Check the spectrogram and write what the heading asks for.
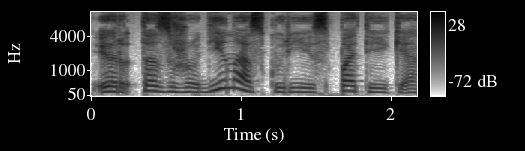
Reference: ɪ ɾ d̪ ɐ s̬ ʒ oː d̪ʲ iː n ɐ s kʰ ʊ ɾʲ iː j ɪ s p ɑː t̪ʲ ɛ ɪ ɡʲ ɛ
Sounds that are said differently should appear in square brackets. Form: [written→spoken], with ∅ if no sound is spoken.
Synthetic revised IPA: ɪ ɾ [d̪→t̪] ɐ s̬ ʒ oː d̪ʲ iː n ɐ s [kʰ→k] ʊ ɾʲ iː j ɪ s p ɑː t̪ʲ ɛ ɪ [ɡʲ→kʲ] ɛ

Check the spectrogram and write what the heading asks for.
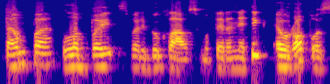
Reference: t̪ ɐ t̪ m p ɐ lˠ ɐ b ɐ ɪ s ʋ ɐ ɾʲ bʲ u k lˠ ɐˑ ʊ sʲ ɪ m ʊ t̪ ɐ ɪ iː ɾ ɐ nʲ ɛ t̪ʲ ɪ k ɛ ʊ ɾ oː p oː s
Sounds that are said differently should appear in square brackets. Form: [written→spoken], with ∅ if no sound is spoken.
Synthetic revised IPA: t̪ ɐ [t̪→∅] m p ɐ lˠ ɐ b ɐ ɪ s ʋ ɐ ɾʲ bʲ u k lˠ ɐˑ ʊ sʲ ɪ m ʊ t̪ ɐ ɪ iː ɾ ɐ nʲ ɛ t̪ʲ ɪ k ɛ ʊ ɾ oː p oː s

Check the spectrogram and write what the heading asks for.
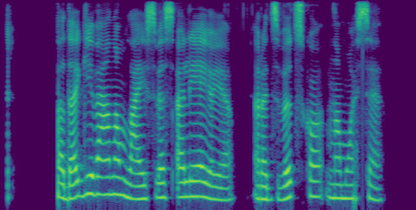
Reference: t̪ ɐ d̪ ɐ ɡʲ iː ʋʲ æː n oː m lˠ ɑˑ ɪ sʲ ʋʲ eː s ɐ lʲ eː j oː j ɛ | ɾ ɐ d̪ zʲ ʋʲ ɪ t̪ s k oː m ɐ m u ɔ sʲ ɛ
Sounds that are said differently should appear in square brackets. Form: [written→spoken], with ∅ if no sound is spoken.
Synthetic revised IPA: t̪ ɐ d̪ ɐ ɡʲ iː ʋʲ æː n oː m lˠ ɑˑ ɪ sʲ ʋʲ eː s ɐ lʲ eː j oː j ɛ | ɾ ɐ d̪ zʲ ʋʲ ɪ t̪ s k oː [m→n] ɐ m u ɔ sʲ ɛ

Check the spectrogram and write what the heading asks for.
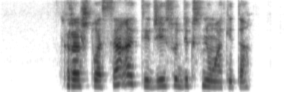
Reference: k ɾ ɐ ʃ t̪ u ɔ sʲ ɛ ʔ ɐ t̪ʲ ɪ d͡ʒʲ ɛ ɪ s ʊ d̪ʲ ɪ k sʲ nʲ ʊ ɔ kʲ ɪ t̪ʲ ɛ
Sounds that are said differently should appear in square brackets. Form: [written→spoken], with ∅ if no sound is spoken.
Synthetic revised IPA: k ɾ ɐ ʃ t̪ u ɔ sʲ ɛ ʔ ɐ t̪ʲ ɪ d͡ʒʲ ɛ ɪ s ʊ d̪ʲ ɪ k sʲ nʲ [ʊ→u] ɔ kʲ ɪ t̪ʲ ɛ

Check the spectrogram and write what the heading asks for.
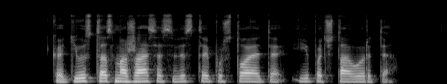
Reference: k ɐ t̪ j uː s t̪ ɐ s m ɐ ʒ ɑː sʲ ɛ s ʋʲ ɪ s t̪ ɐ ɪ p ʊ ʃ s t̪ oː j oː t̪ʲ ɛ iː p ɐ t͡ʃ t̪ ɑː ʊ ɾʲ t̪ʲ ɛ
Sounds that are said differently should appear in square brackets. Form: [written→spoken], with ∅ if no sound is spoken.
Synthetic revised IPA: k ɐ t̪ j uː s t̪ ɐ s m ɐ ʒ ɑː sʲ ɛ s ʋʲ ɪ s t̪ ɐ ɪ p ʊ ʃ s t̪ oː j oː t̪ʲ ɛ iː p ɐ t͡ʃ t̪ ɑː ʊ ɾʲ t̪ʲ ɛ

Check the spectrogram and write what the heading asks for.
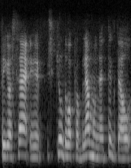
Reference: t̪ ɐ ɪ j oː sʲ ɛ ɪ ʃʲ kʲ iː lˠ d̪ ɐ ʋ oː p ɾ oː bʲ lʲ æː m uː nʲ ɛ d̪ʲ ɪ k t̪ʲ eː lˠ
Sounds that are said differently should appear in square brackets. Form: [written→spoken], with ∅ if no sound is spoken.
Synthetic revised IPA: t̪ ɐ ɪ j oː sʲ ɛ ɪ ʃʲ kʲ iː lˠ d̪ ɐ ʋ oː p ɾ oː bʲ lʲ æː m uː nʲ ɛ [d̪ʲ→t̪ʲ] ɪ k [t̪ʲ→d̪ʲ] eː lˠ

